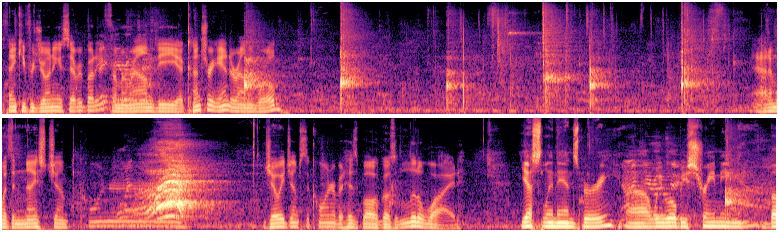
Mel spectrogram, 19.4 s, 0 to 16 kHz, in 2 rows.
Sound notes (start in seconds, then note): 2.8 shoes squeaking; 3.8 ball being hit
